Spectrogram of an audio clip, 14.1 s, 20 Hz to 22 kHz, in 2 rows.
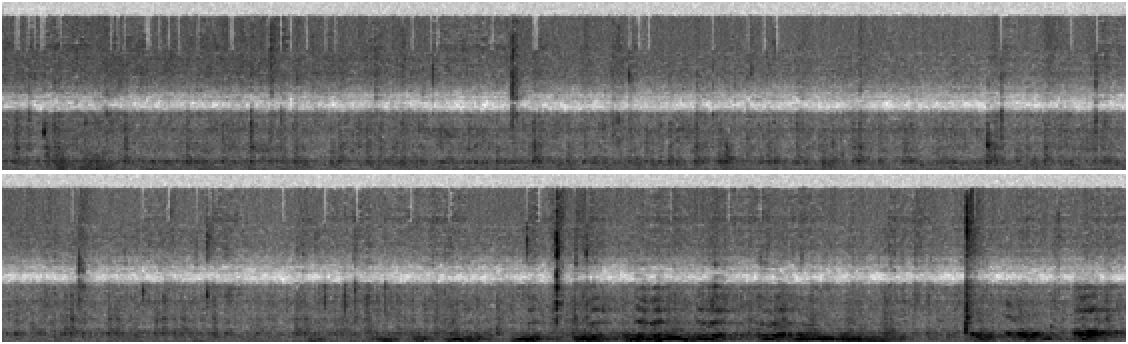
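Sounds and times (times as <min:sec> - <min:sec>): animal hooting calls: 0:08.9 - 0:14.0.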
